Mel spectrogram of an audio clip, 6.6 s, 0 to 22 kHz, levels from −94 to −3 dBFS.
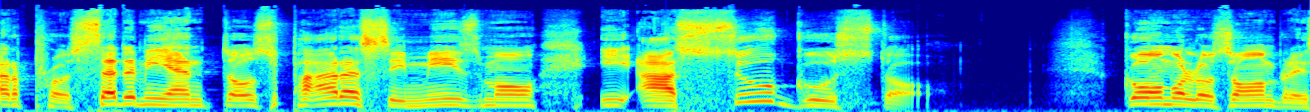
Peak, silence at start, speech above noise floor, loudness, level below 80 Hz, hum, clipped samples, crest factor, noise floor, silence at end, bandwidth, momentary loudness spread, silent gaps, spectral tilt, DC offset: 0 dBFS; 0 s; 48 dB; -19 LUFS; -64 dBFS; none; under 0.1%; 22 dB; -69 dBFS; 0 s; 19 kHz; 11 LU; none; -1 dB/octave; under 0.1%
